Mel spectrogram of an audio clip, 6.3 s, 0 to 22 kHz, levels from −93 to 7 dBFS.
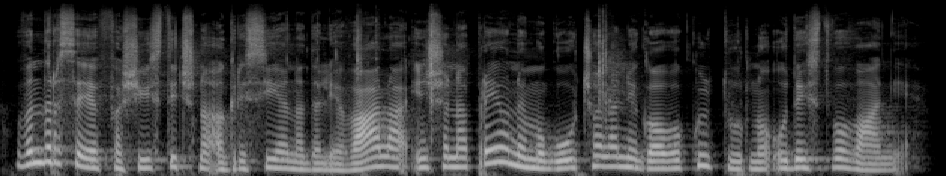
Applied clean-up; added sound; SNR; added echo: neural mask model RNNoise.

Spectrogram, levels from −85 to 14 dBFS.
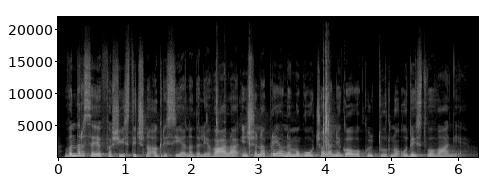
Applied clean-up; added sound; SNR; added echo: none; Camera; 16 dB; none.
